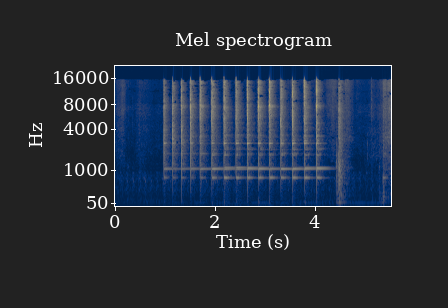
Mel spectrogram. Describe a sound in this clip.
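A small metal tool clicks rapidly.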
